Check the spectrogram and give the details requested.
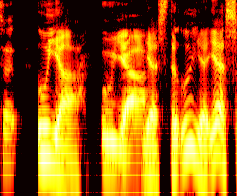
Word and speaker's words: Ouya: bunch of Oya games is that how you pronounce it Ouya Ouya yes the Ouya yes I I did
